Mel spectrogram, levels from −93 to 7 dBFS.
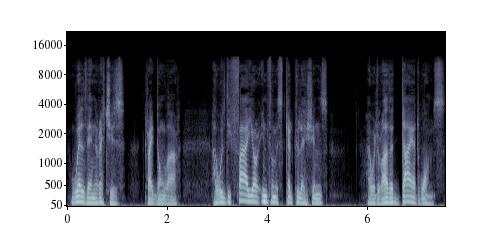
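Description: No technical faults are audible anywhere in the speech.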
